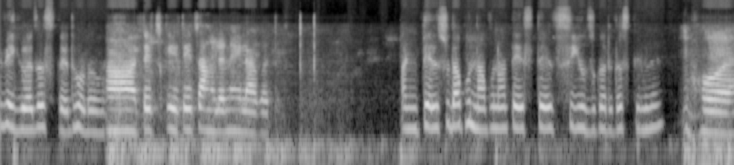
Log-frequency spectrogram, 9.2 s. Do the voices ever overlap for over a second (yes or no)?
no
